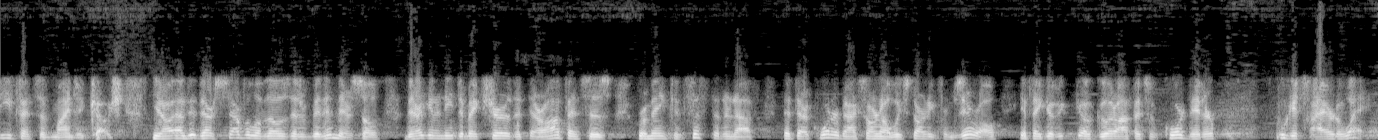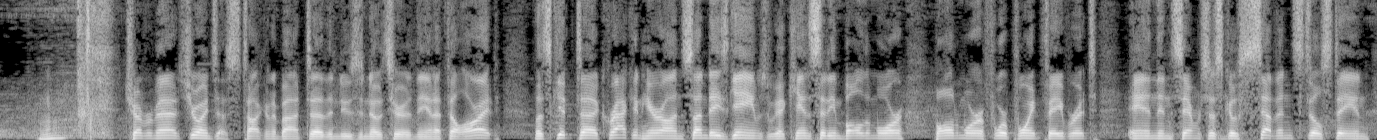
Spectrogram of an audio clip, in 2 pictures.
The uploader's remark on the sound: Live from the Super Book at Westgate Las Vegas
